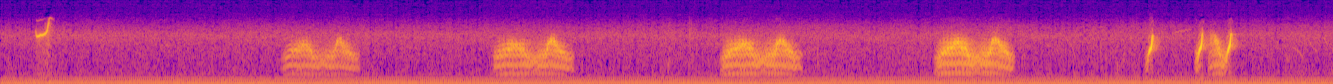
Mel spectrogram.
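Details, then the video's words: Quail giving four evenly spaced harsh, nasal, buzzy calls about one second apart, framed by a single high hooked whistle before them and quick sharp clicks after, over a low hum. "Quail Sound , Bater Ki Awaz subbha keliey ,Bedana Ovozi,бедана сайраши,"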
